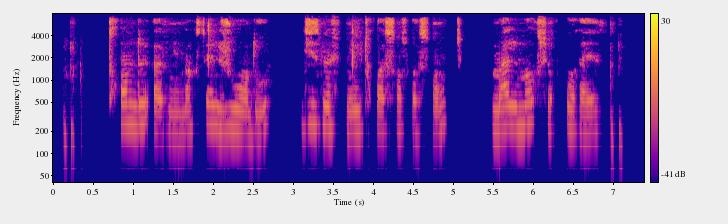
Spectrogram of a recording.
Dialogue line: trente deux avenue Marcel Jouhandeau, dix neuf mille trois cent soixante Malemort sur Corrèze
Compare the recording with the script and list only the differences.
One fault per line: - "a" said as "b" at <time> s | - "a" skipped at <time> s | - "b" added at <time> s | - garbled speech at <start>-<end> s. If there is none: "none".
none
